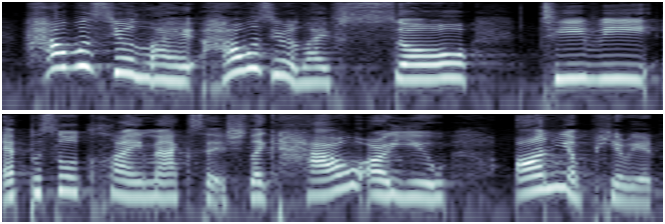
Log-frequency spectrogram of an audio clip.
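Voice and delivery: loud, high imitation of a stunned friend; incredulous friend. Friend reacts to wild story, loud mock incredulity. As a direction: exclaim it in exaggerated disbelief.

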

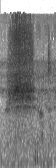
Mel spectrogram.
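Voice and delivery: whispered, under the breath; muttered curse. A narrator's reading. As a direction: swear quietly to yourself. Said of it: "I muttered to myself".

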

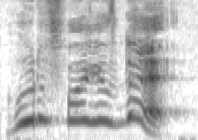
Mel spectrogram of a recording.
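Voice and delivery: very high, squeaky animal voice; mountain lion. Retold or imitated. Host voicing the mountain lion spotting hikers, very high-pitched. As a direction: voice the lion in a tiny falsetto. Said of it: "and he says".

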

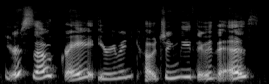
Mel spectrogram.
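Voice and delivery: high-pitched, admiring reassurance; retold gushing praise.

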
